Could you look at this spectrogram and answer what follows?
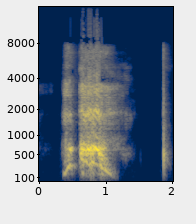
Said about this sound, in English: Because I don't know how much longer my voice and keeping back the coughing up the lung is going to happen.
